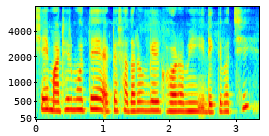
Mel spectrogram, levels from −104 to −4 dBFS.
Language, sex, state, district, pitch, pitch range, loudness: Bengali, female, West Bengal, Alipurduar, 240 Hz, 225-275 Hz, -18 LUFS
